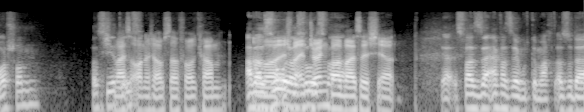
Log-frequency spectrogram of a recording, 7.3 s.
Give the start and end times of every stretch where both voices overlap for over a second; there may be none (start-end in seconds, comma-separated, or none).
3.1-4.5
